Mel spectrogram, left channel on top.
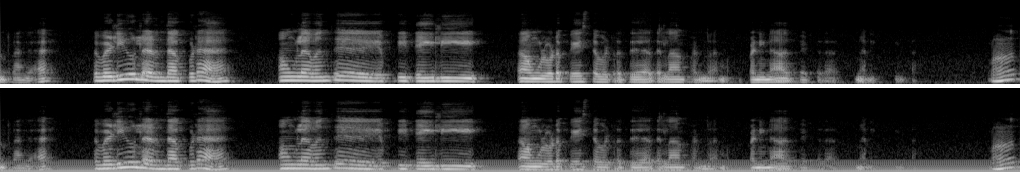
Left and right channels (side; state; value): right; noise; hum, 7 dB below the sound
